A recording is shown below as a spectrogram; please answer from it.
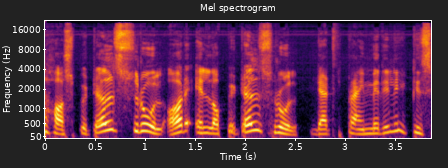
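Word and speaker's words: L'Hôpital: L hospitals rule or lopital rule that's primarily it is called the H is silent over here so as per the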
